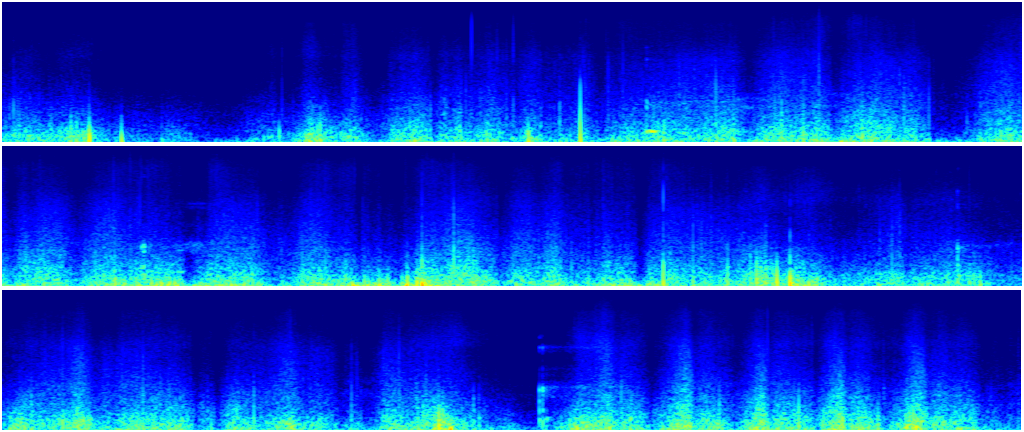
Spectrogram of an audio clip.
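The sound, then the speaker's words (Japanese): A fluffy bonten ear-cleaning puff is brushed over the ear for finishing, making soft, breathy rustling and swishing that swells and fades over many strokes, fairly loud. “じゃあこっちも仕上げにかかっちゃいましょうか。ボンテンを使ってっと。”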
